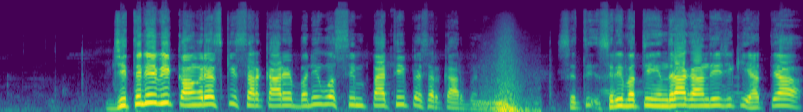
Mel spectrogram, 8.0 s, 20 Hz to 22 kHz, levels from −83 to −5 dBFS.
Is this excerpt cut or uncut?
uncut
